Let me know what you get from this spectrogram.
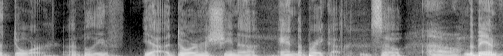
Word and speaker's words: Machina: Machina, I believe, is the Latin.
